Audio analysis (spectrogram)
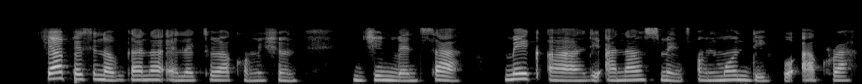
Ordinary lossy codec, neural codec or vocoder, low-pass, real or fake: none; none; 5.4 kHz; real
